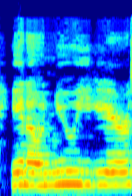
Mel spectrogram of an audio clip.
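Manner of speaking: ordinary talk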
